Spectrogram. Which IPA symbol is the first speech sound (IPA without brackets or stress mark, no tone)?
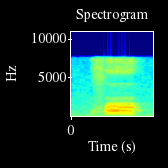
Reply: f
